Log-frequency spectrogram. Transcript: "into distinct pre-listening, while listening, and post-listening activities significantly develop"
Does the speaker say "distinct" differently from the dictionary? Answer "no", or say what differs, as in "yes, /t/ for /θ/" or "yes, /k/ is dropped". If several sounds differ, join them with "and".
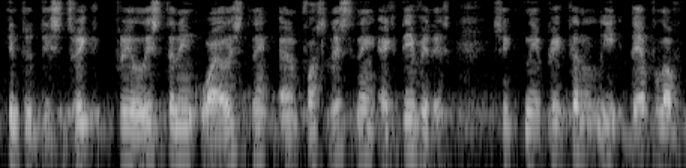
yes, /ŋ/ is dropped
